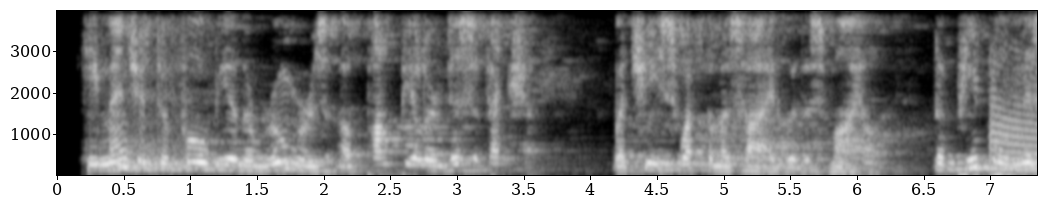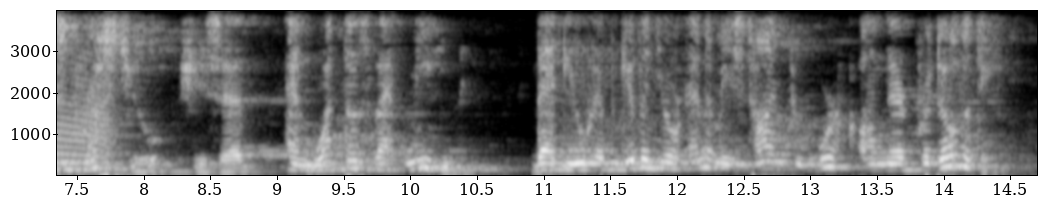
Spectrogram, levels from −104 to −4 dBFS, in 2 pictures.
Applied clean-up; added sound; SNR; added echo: classical method WPE with log-MMSE.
